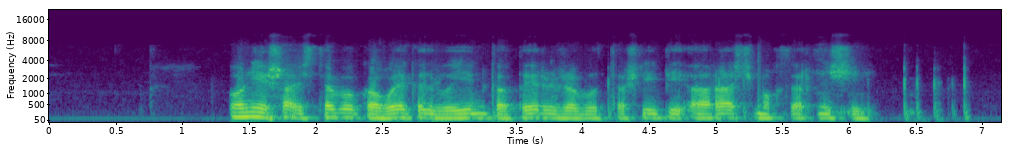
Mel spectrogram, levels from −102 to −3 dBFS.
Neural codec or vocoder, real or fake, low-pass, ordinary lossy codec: none; real; 7.2 kHz; Opus, 16 kbps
